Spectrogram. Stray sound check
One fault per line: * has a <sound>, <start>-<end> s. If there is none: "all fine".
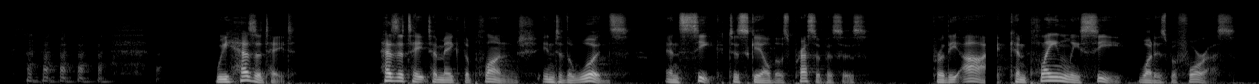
* has a laugh, 0.1-1.6 s
* has a dropout, 9.9-10.0 s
